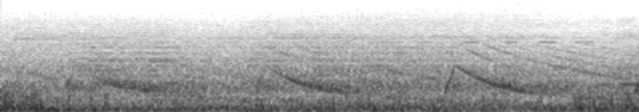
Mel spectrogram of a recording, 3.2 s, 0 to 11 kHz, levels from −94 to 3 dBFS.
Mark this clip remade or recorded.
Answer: recorded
